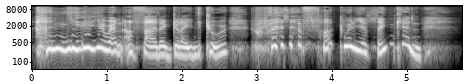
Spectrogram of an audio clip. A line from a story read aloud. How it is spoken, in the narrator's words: He started giggling again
